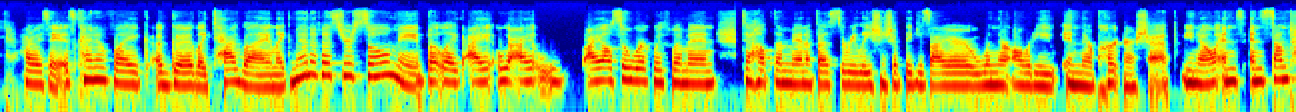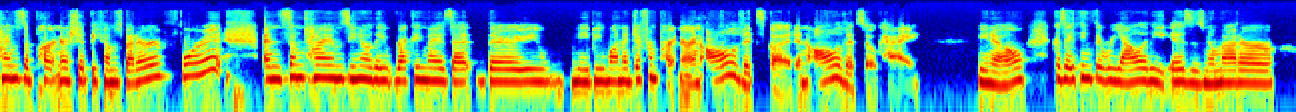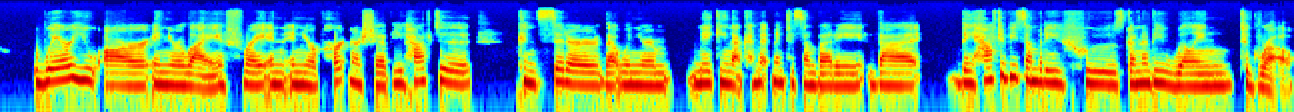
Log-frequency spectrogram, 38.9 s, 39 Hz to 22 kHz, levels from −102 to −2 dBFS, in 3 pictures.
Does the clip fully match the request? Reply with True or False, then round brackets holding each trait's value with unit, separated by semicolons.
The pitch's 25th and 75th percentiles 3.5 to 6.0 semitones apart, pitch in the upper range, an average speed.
True (4.1 semitones; 210 Hz; 185 wpm)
